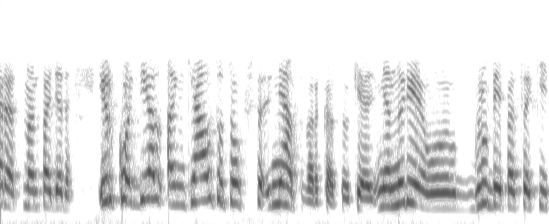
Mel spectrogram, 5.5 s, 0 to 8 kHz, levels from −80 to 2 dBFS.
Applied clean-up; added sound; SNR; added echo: none; none; none; none.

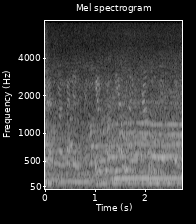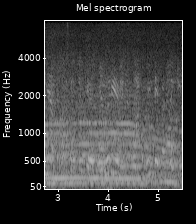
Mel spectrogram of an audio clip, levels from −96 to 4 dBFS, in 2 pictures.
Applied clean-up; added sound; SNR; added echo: none; Race car, auto racing / Accelerating, revving, vroom; -4 dB; reverberation time 0.7 s.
